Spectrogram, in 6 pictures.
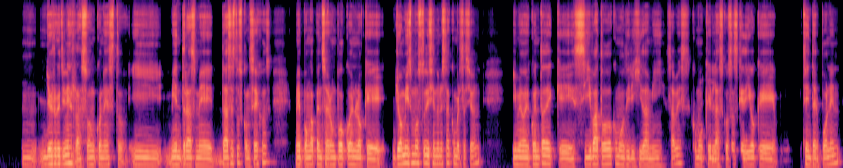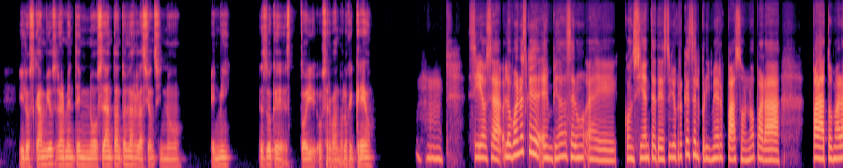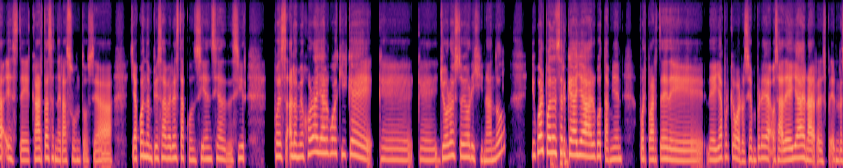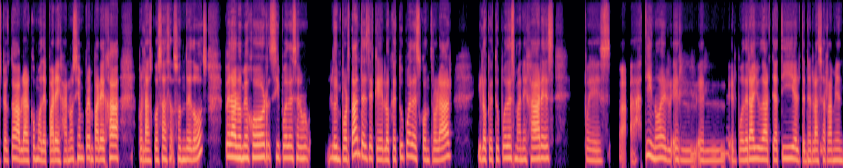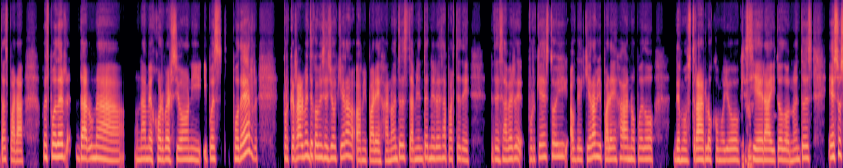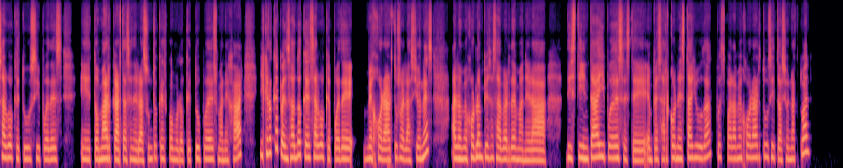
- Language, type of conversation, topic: Spanish, advice, ¿Cómo puedo abordar la desconexión emocional en una relación que antes era significativa?
- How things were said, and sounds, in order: tapping; other noise; other background noise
